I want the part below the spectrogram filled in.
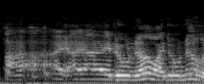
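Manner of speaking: high, loud, stuttering waitress; acted frightened protest; panicked stammer. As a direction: stumble over it in a fluster. Waitress panics under questioning.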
